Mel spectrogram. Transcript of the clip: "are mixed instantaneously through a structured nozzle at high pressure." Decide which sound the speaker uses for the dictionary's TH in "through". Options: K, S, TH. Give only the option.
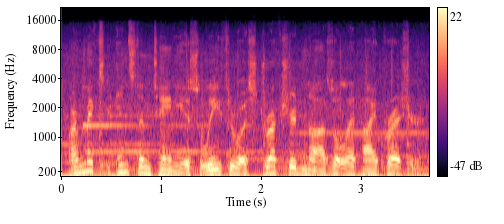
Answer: TH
